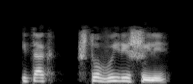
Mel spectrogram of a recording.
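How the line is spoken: Calm question. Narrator (Russian): спокойно спросила инопланетянка

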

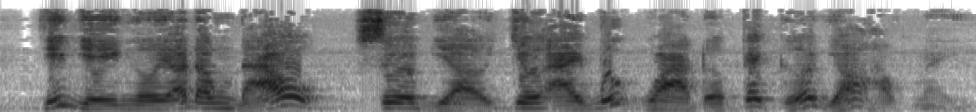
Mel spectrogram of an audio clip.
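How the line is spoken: Smiling. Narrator (Vietnamese): Xung Đại Sư mỉm cười

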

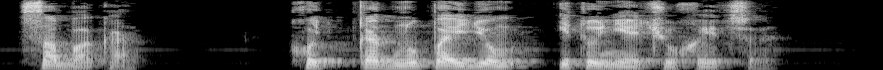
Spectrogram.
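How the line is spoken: Disgusted mutter. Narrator (Russian): Фриско Кит с отвращением пробормотал

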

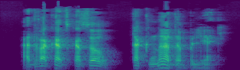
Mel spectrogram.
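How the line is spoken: Nasty squeaky voice. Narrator (Russian): говорит он своим мерзким голоском

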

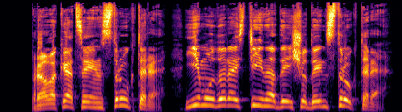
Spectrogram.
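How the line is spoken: Loud declaration. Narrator (Russian): Старший брат Луо громко заявил

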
